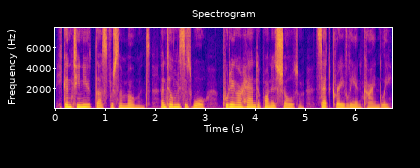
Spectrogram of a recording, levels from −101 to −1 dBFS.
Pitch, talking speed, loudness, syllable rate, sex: 185 Hz, 170 wpm, -18 LUFS, 5.0 syllables/s, female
